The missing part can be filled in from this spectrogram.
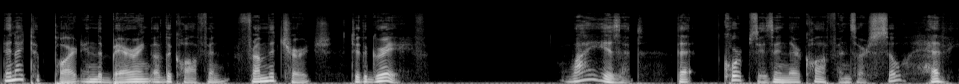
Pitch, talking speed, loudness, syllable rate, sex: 120 Hz, 170 wpm, -19 LUFS, 4.7 syllables/s, male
